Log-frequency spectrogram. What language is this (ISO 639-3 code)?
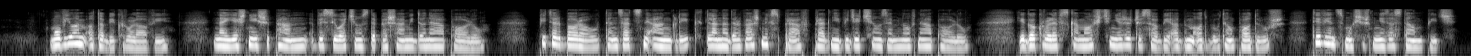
pol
